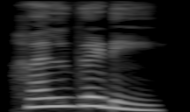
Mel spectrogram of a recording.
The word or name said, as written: ಹಲ್ಕಡಿ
